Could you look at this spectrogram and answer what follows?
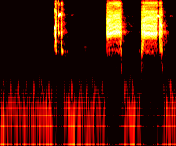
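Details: Black francolin calling: a short harsh note followed by two longer, grating, rasping notes in quick succession, all high and noisy, with a quiet background.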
